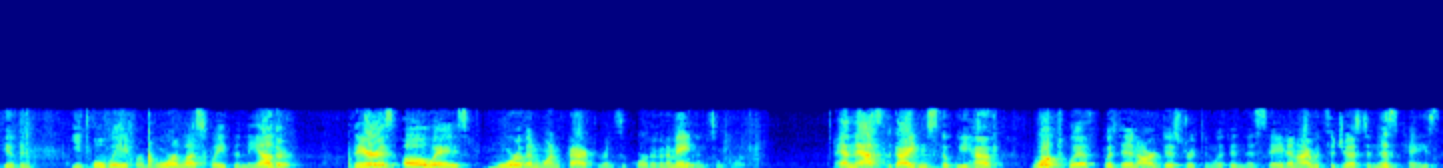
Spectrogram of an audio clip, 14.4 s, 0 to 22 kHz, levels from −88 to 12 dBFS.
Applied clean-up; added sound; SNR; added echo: none; none; none; none.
